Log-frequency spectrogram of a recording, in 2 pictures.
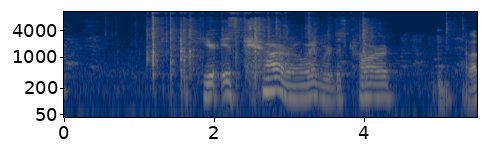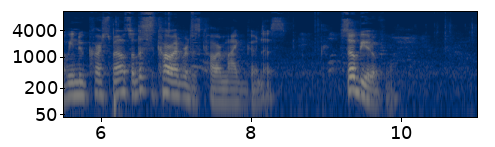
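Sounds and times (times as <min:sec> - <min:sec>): plastic packaging clicks: 0:00.9 - 0:04.4.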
